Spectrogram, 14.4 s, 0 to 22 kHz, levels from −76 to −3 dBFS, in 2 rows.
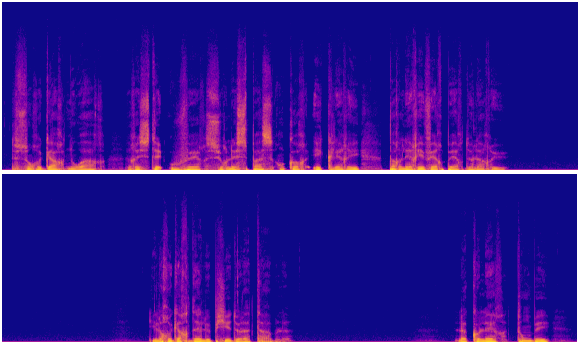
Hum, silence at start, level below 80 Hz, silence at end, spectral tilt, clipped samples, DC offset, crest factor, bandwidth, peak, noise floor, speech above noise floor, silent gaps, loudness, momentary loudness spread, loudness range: none; 0.1 s; -34 dBFS; 0.35 s; -7 dB/octave; under 0.1%; 0.5%; 18 dB; 14 kHz; -2 dBFS; -64 dBFS; 45 dB; none; -20 LUFS; 9 LU; 7 LU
